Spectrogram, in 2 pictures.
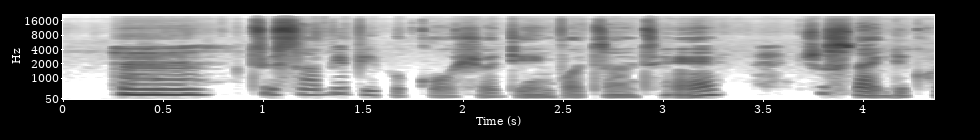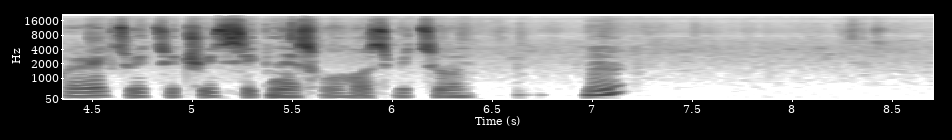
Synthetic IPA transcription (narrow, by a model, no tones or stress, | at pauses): ʔamtʰusabipipl̩kʰɔlʃɔdḛḭ̃mpʰɔ̰tʰã̰ntɛ̰̃ | d͡ʒ̥ʌstlaɪk̚dəkʰɔɹɛk̚twetʰutʰɹitsiknɛsfɔɦɔ̰spitʰal | m̩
